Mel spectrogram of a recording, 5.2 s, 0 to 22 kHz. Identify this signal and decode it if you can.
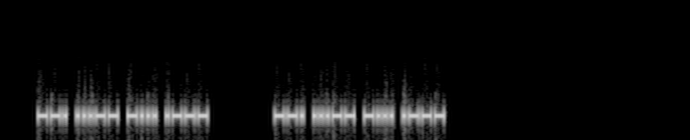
Morse code, heard as a keyed tone, about 46 wpm, 700 Hz. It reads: G3BJ G3BJ
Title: DXCC-100 Call Signs - 4 Characters - Repeated 2x - 50wpm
